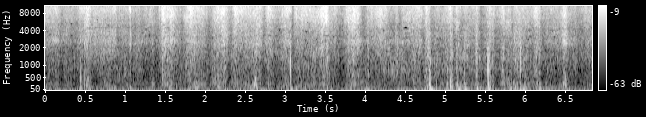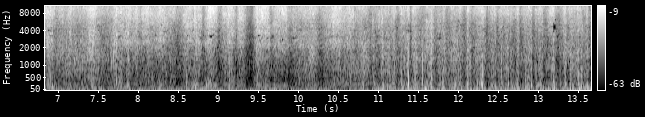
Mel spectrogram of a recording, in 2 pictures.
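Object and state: Nothing is struck.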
